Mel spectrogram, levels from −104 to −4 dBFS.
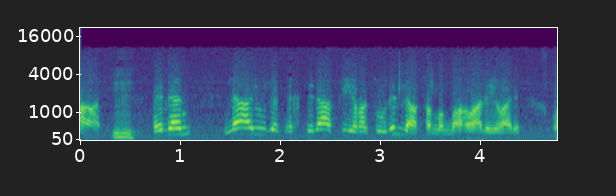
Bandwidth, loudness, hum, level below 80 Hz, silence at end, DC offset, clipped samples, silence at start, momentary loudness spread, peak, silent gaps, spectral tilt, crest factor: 10 kHz; -27 LUFS; 50 Hz at -65 dBFS; -66 dBFS; 0 s; under 0.1%; under 0.1%; 0 s; 10 LU; -10 dBFS; none; -7.5 dB/octave; 16 dB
